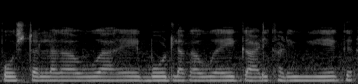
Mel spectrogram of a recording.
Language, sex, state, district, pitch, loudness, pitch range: Hindi, female, Jharkhand, Sahebganj, 180 Hz, -33 LUFS, 180-185 Hz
